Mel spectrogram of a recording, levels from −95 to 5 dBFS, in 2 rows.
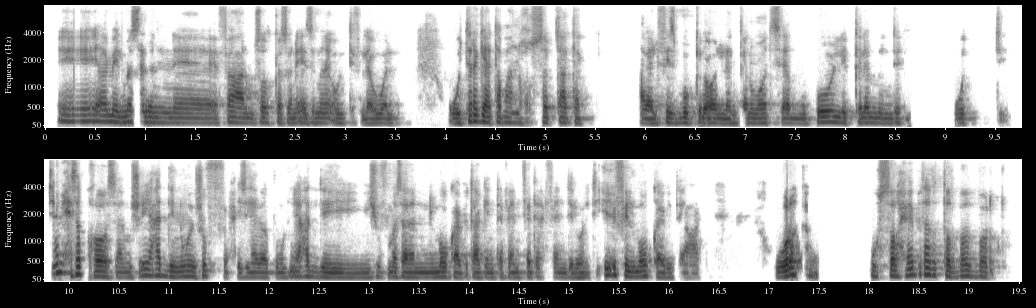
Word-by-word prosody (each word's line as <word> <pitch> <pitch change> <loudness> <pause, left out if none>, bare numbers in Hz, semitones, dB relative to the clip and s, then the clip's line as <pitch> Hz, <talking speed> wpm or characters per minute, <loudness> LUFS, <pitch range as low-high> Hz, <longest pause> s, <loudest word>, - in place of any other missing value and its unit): آآ، 155 -1 -1
اعمل 145 -2 +2
مثلًا، 120 -4 -1
فعّل 120 +1 +1
مُصادقة 120 +2 -3
ثنائية 115 -1 -1
زي 120 +1 -4
ما 120 - -1
أنا - - -4
قلت 115 0 -6
في - - -21
الأول، 110 +1 -2 0.5
وتراجع 135 +6 +4
طبعًا 130 -1 -1
الخصوصية 115 +2 -4
بتاعتك 125 -3 -3 0.5
على 110 - +4
الفيس 110 +3 0
بوك 120 +1 0
والّا 110 -1 +4
إن 105 - -6
كان 115 +2 -3
واتس 115 0 -2
اب 110 -1 0
وكُلّ 130 +4 +2
الكلام 120 +1 0
من 115 -2 -3
ده، 115 0 -5 0.5
وت 115 -1 -3 0.6
تعمل 210 +3 +3
الحساب 185 -5 +4
خاص 125 -1 +4
يعني 115 0 -3
مش 110 +4 -4
أي 150 0 +2
حد 140 -3 0
إن 120 -1 +3
هو 130 +1 +2
يشوف 135 +2 -3
حسابك، 110 0 -3
ومش 110 +1 -4
أي 120 - 0
حد 120 -2 -3
يشوف 105 +1 -1
مثلًا 115 -1 +2
الموقع 110 +1 +2
بتاعك 110 +1 -1
أنت 105 0 -4
فين 110 -1 -4
فاتح - - -4
فين 110 -2 -6
دلوقتي، 110 +1 -3
اقفل 165 -5 +3
الموقع 125 -2 +2
بتاعك، 105 -1 -7 0.8
ورقم - - +7 0.6
والصلاحيات 140 +3 +2
بتاعة 170 - +4
التطبيقات 135 -3 +1
برضو. 120 -1 -4
115 Hz, 185 wpm, -24 LUFS, 110-130 Hz, 0.8 s, ورقم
